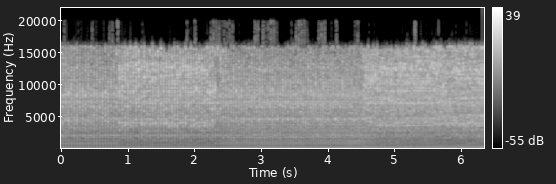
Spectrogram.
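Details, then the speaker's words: Kansas motorcycle at idle with a harsh, rapid ticking in time with each firing pulse that sounds like valve noise. It is blamed on exhaust sound escaping through a hole closed with a screw; a welded plate is planned to muffle it. "hoje eu vou tirar aquele barulho feio de válvula que ela tá fazendo vai ficar um barulho mais abafado mas original tá"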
